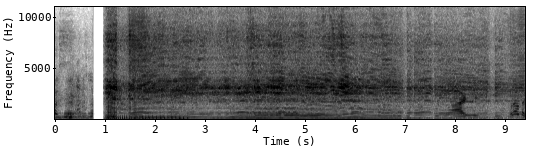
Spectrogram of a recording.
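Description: A motorcycle engine revs hard as it climbs.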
